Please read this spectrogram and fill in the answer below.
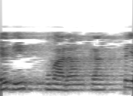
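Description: A Buddhist monk's voice reciting in a chanted, sing-song tone, syllables held on a steady pitch with short breaks between phrases.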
